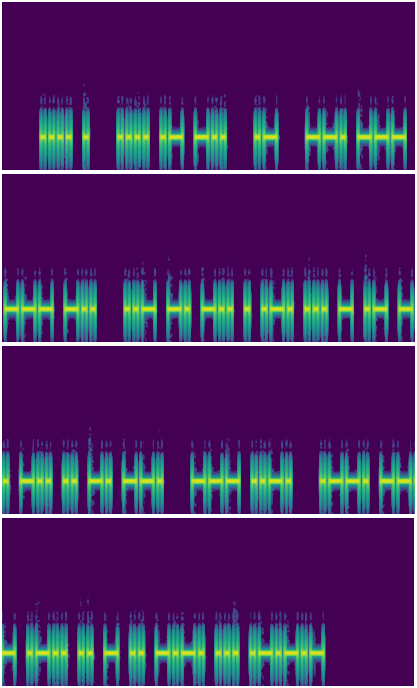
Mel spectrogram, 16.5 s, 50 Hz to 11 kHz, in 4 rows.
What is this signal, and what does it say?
Morse code, heard as a keyed tone, about 28 wpm, 700 Hz. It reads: HE HAD A GOOD UNDERSTANDING OF POLITICS.
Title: Sentences from Top 1000 Words - Review Part 6 - 28wpm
